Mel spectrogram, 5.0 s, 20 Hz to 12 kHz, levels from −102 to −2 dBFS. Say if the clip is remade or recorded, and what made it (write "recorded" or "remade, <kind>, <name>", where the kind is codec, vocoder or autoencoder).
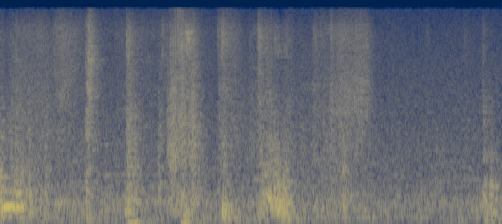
recorded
